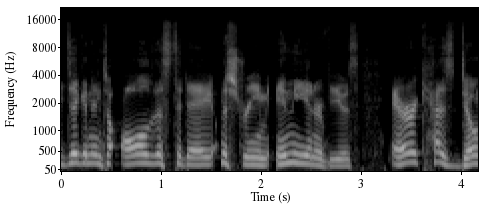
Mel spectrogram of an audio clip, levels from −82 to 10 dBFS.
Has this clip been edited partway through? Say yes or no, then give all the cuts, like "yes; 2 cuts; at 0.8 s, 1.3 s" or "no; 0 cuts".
yes; 2 cuts; at 1.6 s, 3.3 s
